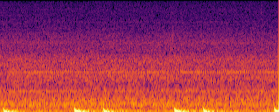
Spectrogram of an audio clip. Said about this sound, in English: And I heard her heartbeat instead of my own.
